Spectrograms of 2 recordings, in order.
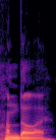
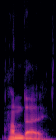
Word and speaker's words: Hyundai: Little Hyundai.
